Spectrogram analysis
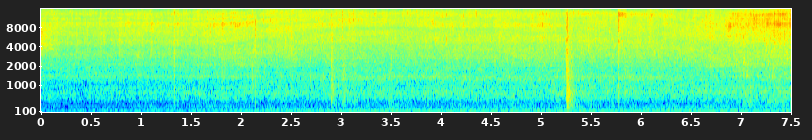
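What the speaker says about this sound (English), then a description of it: "We're going to add our onions." Onions and carrots sizzle steadily in a hot pan as the base of a tomato sauce for pork ragu, a close, even hiss with a couple of light spoon taps.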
